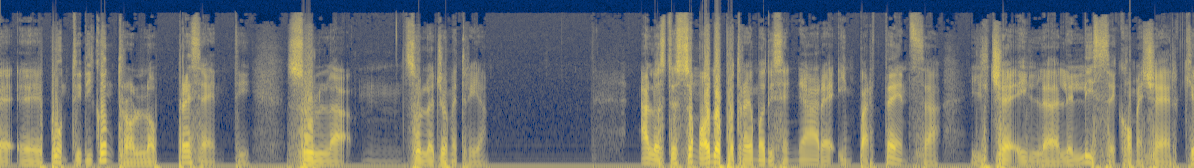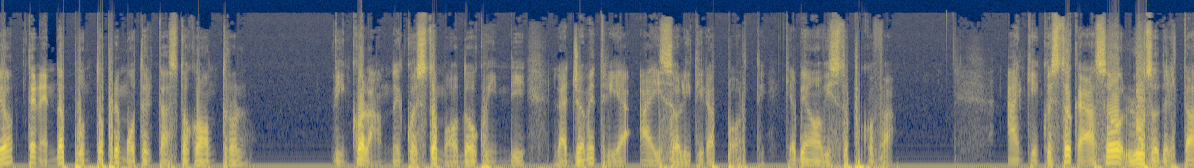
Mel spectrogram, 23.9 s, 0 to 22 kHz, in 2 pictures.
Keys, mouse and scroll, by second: 5.1 middle click, 13.2-21.5 ctrl+drag, 22.3-23.3 ctrl+drag.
